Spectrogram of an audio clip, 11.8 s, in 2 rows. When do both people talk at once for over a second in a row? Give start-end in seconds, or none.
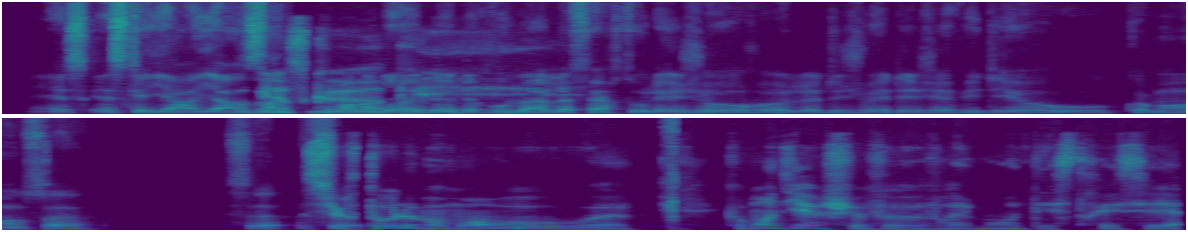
1.3-2.8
